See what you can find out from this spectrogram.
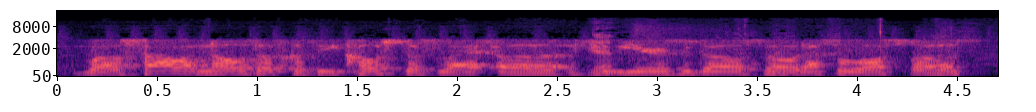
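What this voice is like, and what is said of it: New York accent. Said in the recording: “the way you said "unfortunately" means you're from my neck of the woods... Are you a Queens guy?... I can hear it from your accent.”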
